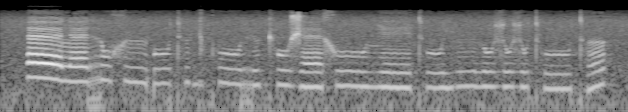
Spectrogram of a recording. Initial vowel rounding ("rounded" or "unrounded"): unrounded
